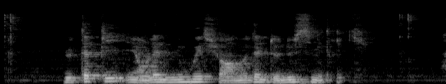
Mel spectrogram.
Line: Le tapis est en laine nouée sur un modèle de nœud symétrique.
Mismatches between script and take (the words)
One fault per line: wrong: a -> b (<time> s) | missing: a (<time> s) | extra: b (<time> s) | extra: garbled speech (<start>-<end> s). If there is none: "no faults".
no faults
